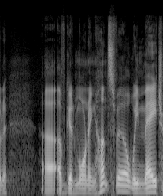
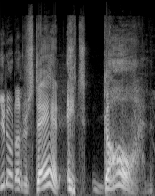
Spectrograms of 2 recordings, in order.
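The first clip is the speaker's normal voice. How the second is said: mock tearful male voice, higher and louder; 10 semitones higher, 6 dB louder than usual. Imitating a man in a supplement commercial who starts crying: imitating a man crying. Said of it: "The way he says it is".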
